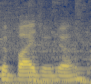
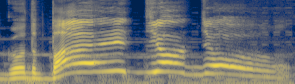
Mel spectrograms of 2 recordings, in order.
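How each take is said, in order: First: It is said in a calmer, toned-down way. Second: It is said in a wildly over-the-top way. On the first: This is how it actually sounded in the episode. The speaker calls it right. "it's more he's just like" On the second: This is the embellished version as remembered and repeated. The speaker calls it wrong. "he's all like"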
